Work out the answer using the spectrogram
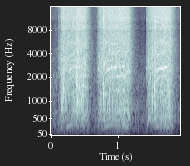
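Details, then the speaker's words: Dewalt XR 18V DCH273 SDS drill, catastrophically failed from misuse, switch suspected faulty: three short bursts of harsh, raspy, uneven high-pitched whirr; motor sounds rough, bearings suspected gone. "Nope, the motor doesn't sound good. I'd say the bearings away"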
